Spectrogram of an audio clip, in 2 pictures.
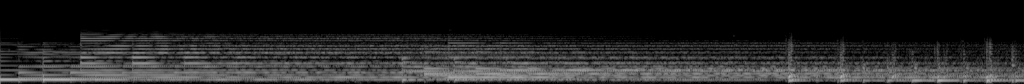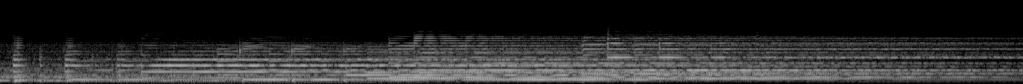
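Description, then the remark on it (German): Sustained guitar chords drenched in reverb and delay, changing every few seconds with a brief rhythmic strummed passage in the middle, the notes washing and lingering into a long shimmering tail. “schnell, da klingt einiges nach, also ja. sowohl vom Hall als auch von dem, von dem Delay.”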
